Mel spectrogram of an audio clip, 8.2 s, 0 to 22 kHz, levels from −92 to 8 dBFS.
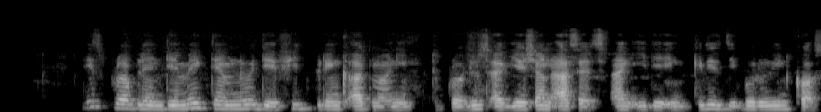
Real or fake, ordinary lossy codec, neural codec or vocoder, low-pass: real; none; none; none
